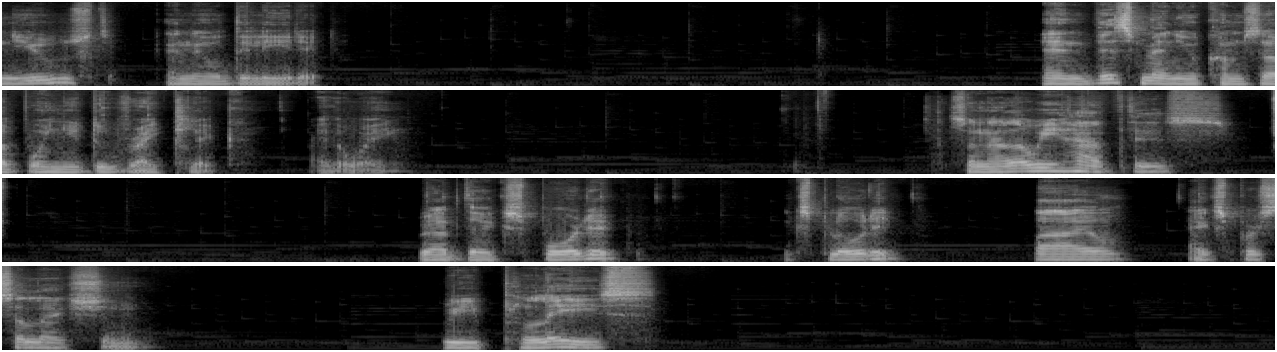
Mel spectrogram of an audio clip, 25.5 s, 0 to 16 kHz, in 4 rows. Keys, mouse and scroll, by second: 4.6-10.2 right drag, 10.2 click, 12.7 h, 13.5 click, 13.8 h, 14.9 click, 15.7-18.9 drag, 20.7-25.4 drag.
